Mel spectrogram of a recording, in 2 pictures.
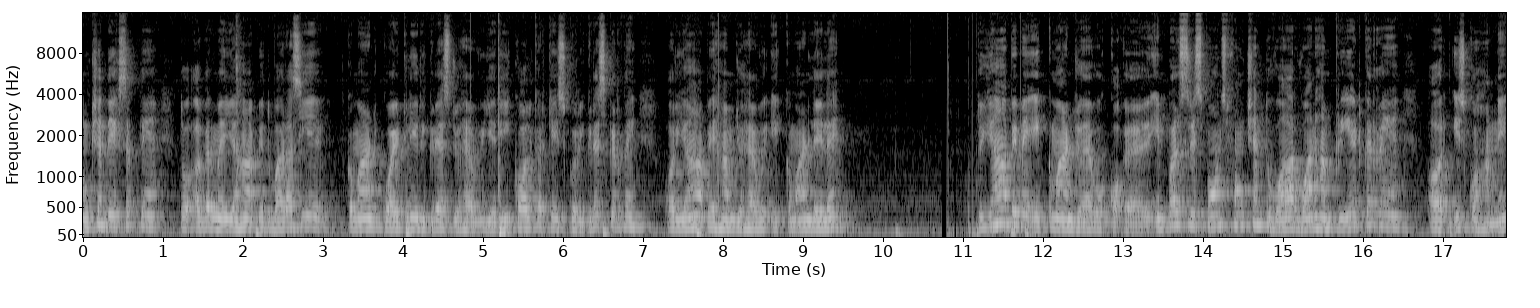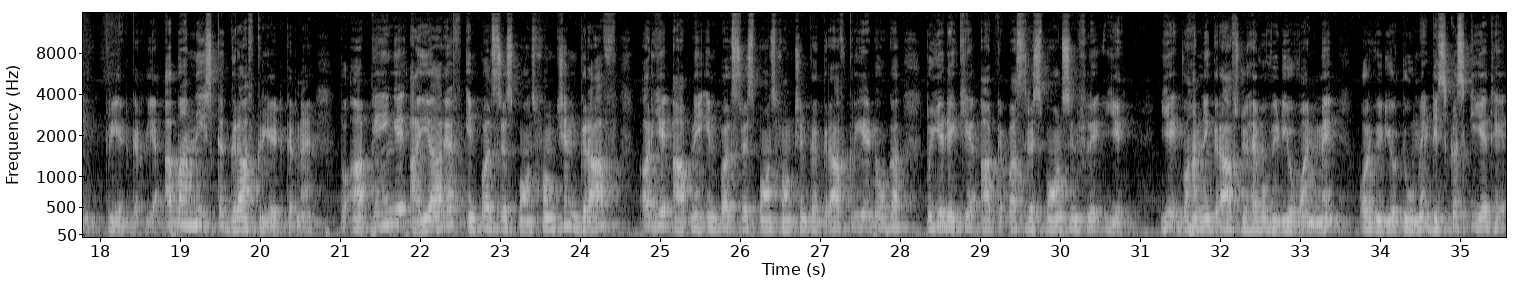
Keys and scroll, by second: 5.0 Return, 10.6 ctrl+c, 10.6 shift+F9, 16.7 Return, 21.0 ctrl+v, 27.4 Return.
